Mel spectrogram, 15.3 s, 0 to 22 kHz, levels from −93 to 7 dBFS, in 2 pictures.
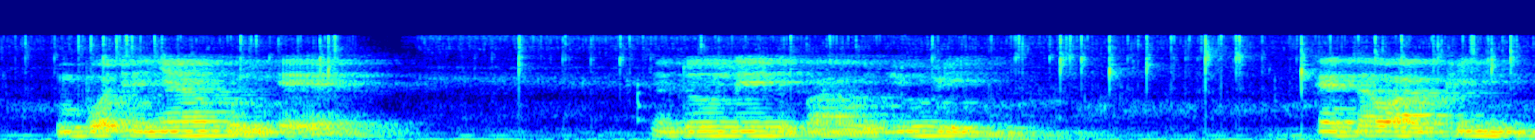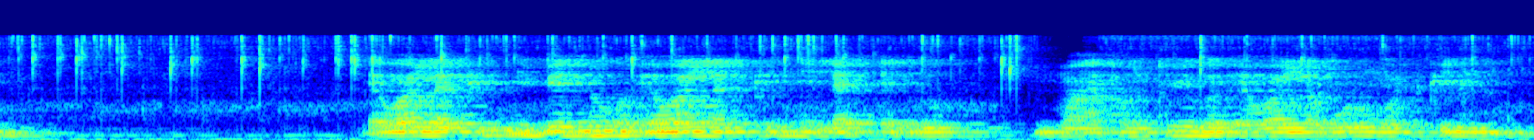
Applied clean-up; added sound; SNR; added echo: none; Sink (filling or washing); 15 dB; reverberation time 0.9 s.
